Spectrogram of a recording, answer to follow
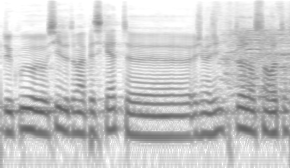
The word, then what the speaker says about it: Pesquet: Pesquet, pardon, je le prononce mal, ouais, Pesquet.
